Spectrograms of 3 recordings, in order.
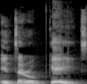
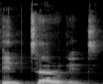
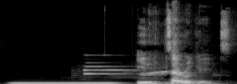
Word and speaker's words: interrogate: that word is not interrogate you don't place the primary stress on the last syllable here it is interrogate interrogate now i mentioned a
